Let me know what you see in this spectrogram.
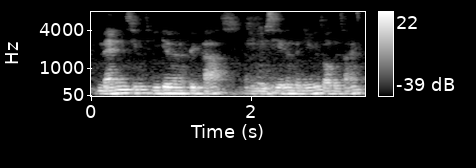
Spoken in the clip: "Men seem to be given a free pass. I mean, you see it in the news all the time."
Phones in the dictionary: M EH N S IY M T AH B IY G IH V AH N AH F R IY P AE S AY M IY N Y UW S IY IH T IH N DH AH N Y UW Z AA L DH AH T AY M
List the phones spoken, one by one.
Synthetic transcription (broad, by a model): M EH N S IY M T AH B IY G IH V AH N AH F R IY P AE S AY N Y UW S IY IH T IH N DH AH N Y UW Z AA L DH AH T AY M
